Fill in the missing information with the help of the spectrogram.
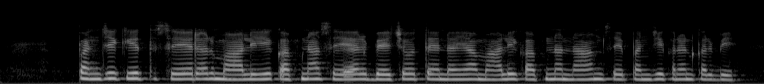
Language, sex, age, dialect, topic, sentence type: Magahi, female, 46-50, Northeastern/Surjapuri, banking, statement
